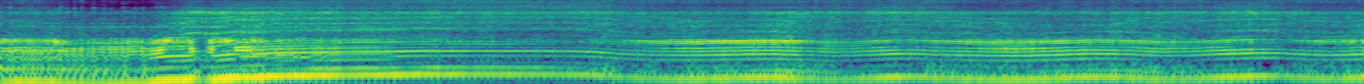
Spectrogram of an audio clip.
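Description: A string trimmer engine whines loudly, its pitch wavering up and down.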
